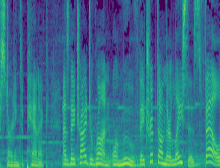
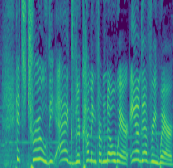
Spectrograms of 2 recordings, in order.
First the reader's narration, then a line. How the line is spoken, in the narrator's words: One of the others yelled out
